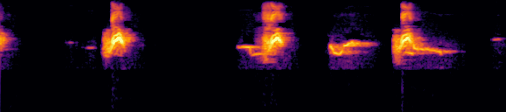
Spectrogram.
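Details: Young house finches in the rain beg their parents at a backyard feeder: a few spaced, raspy chirps mixed with thin downslurred whistles over about four seconds.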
